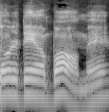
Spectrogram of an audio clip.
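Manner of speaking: mild, held-back yelling. Retelling what they yell at the TV while watching: imitating own screaming at the TV. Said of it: "I be in here screaming at the T V like".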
